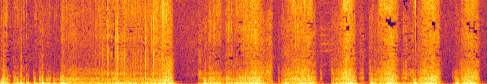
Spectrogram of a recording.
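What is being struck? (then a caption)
Foam microphone windscreen. Long white nails drag and scratch over the top of a black foam microphone windscreen, making a dense, low, muffled scraping rasp. Sustained strokes alternate with shorter bursts separated by brief gaps, with little high-end content.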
